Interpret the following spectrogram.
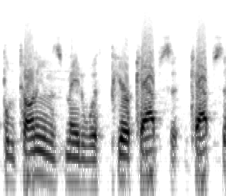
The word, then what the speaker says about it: capsaicin: That plutonium is made with pure capsaicin.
